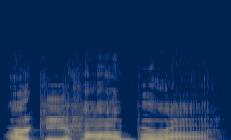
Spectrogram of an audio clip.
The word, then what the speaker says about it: Akihabara: And then Genzo said pronounced Akihabara. Oh, because I said it wrong. Akihabara.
